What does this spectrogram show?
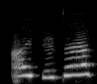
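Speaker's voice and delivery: put-on high, loud child's question; curious toddler. A narrator's reading. Fudge asking Peter about the mess, high curious child voice. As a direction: ask it wide-eyed like a little kid.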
